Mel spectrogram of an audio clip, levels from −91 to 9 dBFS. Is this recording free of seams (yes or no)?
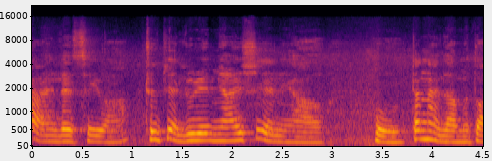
no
